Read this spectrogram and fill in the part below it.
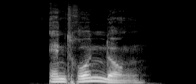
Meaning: unrounding
- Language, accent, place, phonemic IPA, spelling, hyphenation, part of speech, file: German, Germany, Berlin, /ɛntˈʁʊndʊŋ/, Entrundung, Ent‧run‧dung, noun, De-Entrundung.ogg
